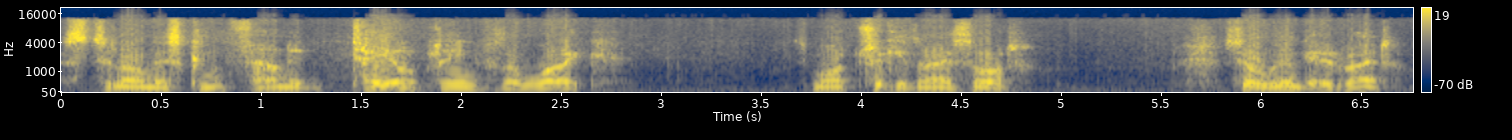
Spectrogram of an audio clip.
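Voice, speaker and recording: A man's voice: fairly low pitch, a little slow, a little mellow, husky, low-quality recording. An actor playing an earnest, preoccupied aircraft designer in a mid-century radio drama, musing hesitantly and then pressing his point methodically. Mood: resigned, dogged. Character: earnest, preoccupied male British aircraft designer, thoughtful and dogged.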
